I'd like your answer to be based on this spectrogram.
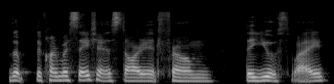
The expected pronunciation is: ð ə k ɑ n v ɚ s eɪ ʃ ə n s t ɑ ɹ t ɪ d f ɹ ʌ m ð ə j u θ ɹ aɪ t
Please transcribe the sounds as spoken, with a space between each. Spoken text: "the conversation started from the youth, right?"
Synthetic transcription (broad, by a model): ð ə k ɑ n v ɚ s eɪ ʃ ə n s t ɑ ɹ t ɪ d f ɹ ʌ m ð ə j u θ ɹ aɪ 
